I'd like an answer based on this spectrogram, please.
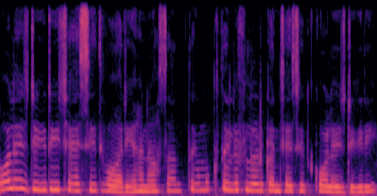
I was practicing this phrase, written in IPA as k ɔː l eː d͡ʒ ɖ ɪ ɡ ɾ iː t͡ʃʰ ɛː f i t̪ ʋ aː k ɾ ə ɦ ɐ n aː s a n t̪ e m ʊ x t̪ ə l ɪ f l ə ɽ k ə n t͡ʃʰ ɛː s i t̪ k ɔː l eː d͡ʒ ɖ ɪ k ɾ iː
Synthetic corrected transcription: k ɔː l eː d͡ʒ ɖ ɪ ɡ ɾ iː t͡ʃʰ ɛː s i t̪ ʋ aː ɾ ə ɦ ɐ n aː s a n t̪ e m ʊ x t̪ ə l ɪ f l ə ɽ k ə n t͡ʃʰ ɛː s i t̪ k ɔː l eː d͡ʒ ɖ ɪ ɡ ɾ iː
